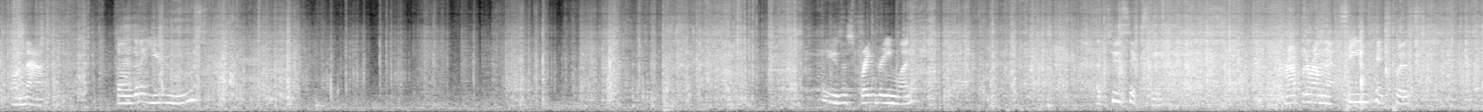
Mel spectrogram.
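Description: Rubber balloons squeak sharply as they are handled and rubbed together.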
